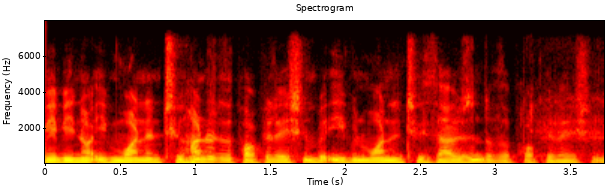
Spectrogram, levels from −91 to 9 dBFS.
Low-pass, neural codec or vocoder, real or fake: 7.2 kHz; none; real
